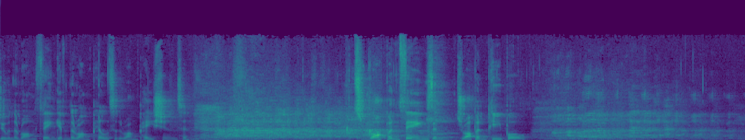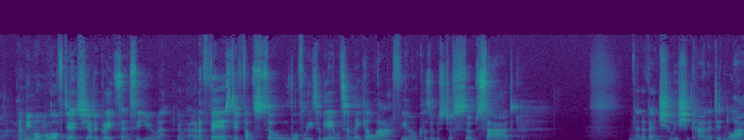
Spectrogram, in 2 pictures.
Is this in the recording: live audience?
yes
